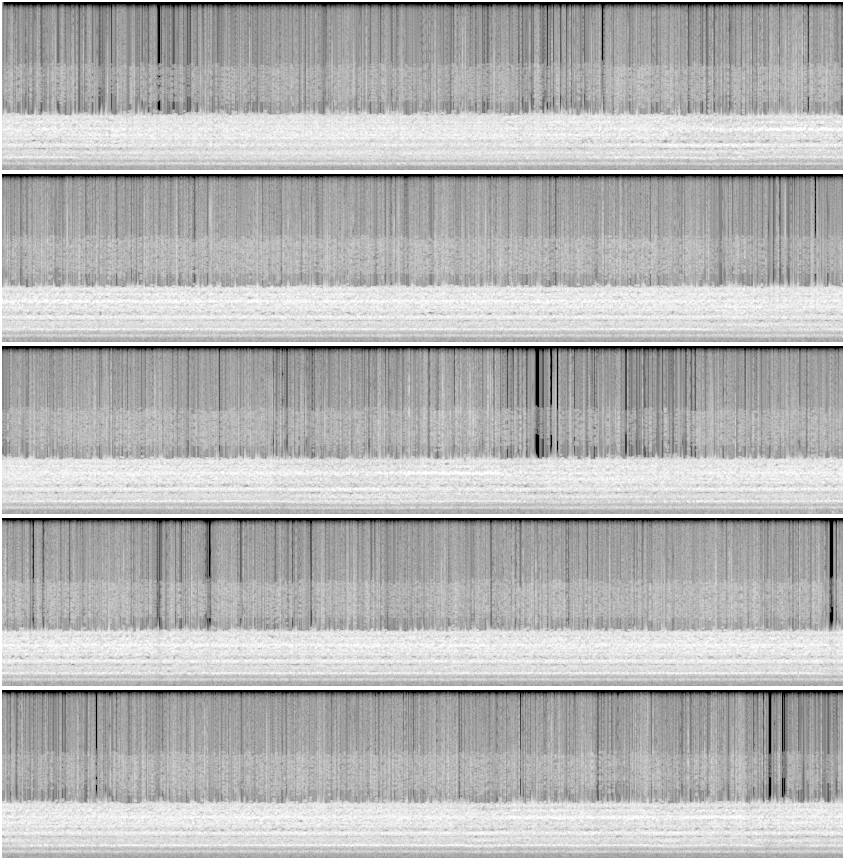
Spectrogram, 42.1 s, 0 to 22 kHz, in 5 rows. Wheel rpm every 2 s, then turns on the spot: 220, 210, 220, 220, 230, 230, 230, 230, 230, 230, 220, 220, 230, 230, 230, 230, 230, 230, 230, 230, 230.
none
